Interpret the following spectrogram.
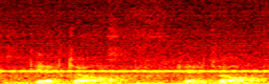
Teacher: somebody of my age and background still uses a voiceless alveolar plosive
